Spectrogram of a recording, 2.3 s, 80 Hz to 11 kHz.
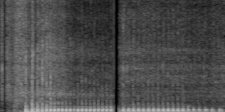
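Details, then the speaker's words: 2004 Suzuki DRZ110 pit bike, cold, started on choke after sealing a top-end oil leak with gasket maker: quick even single-cylinder beat after a kick start, brief stumble then steady running; no oil leaking, normal running. "So I just ran it, doesn't look like anything's leaking out, so that's really good."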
